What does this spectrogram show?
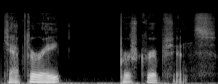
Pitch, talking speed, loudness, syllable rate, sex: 100 Hz, 80 wpm, -17 LUFS, 3.9 syllables/s, male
